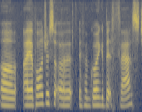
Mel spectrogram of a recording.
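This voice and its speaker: A woman's fairly high voice with ordinary pitch variation, dry and close with no echo. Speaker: programming tutorial creator. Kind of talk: tutorial. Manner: halting, many fillers.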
